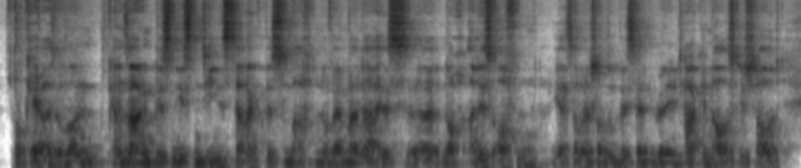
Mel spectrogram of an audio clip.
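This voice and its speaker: Against noticeable background noise, a man with a fairly low pitch talks at a fairly quick pace with hardly any pauses and fairly even intonation. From Germany. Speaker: podcast host, economist. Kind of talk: interview.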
